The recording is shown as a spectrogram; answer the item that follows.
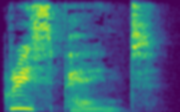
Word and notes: greasepaint: British English

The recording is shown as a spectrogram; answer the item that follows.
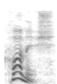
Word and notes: qualmish: British English

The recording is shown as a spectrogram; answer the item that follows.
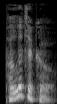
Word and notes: politico-: British English

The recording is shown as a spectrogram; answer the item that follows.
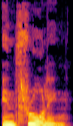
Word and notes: enthralling: British English

